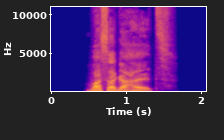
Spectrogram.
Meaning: genitive singular of Wassergehalt
- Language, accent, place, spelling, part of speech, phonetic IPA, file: German, Germany, Berlin, Wassergehalts, noun, [ˈvasɐɡəˌhalt͡s], De-Wassergehalts.ogg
